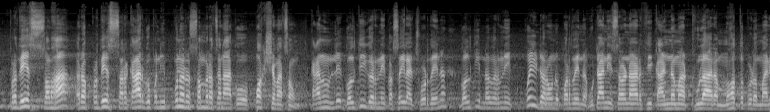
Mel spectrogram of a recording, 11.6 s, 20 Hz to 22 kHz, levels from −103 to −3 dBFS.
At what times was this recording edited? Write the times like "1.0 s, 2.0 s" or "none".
4.5 s, 8.8 s

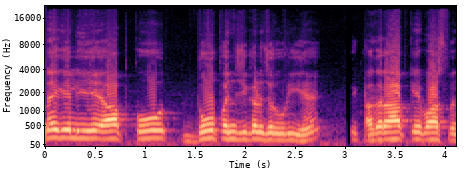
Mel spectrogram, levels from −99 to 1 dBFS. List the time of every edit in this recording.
2.9 s

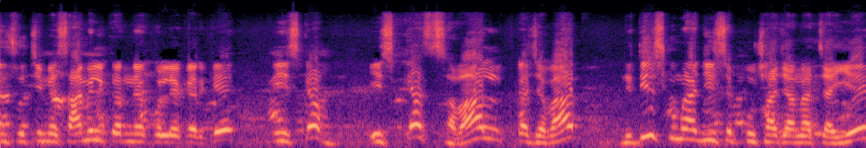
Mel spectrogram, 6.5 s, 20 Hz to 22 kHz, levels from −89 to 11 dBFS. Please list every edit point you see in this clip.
none

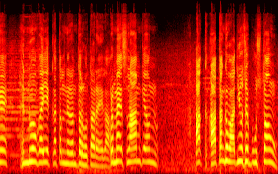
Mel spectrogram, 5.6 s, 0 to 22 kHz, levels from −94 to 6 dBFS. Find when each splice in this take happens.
2.2 s

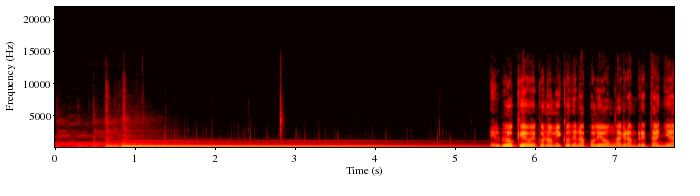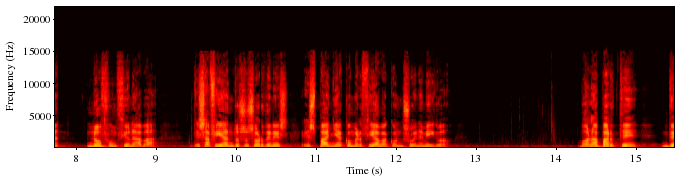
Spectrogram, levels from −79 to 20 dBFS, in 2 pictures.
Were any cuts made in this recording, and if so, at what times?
none

